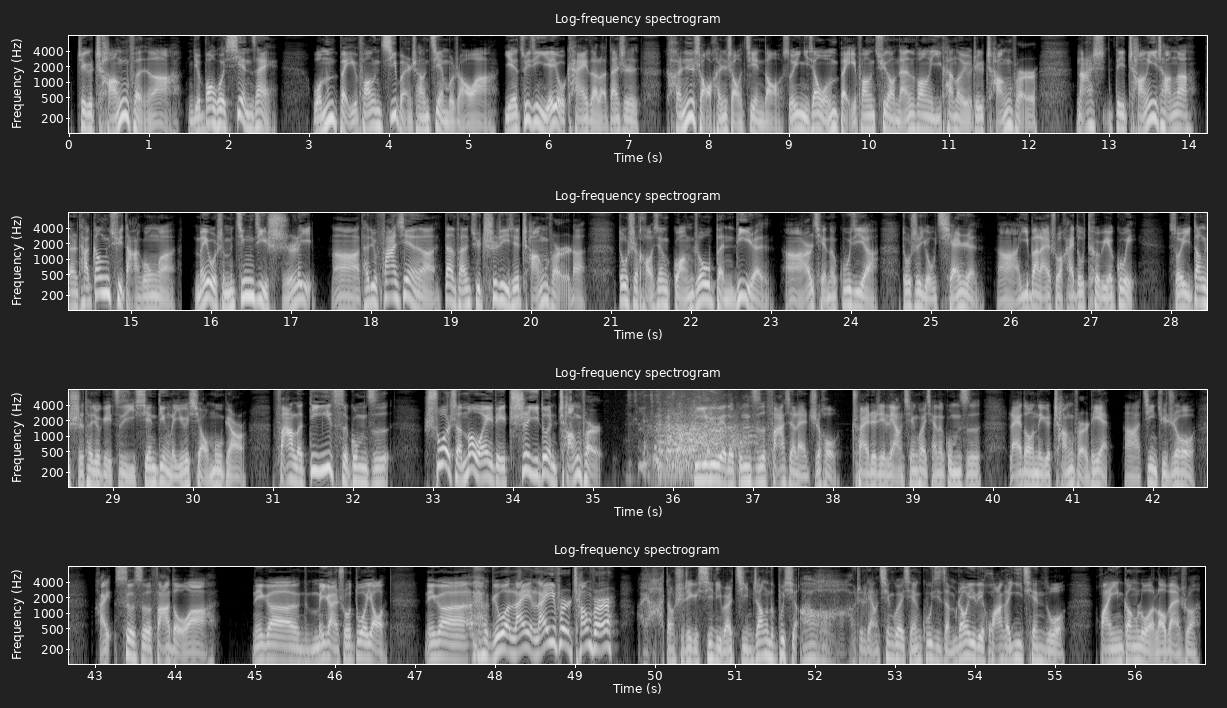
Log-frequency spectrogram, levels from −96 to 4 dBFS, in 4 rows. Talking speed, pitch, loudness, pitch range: 275 characters per minute, 115 Hz, -18 LUFS, 100-130 Hz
